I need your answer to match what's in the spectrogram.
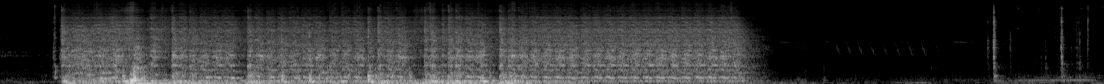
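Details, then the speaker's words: Ford Falcon XD with 351 V8, after battery replacement and pumping the throttle before starting. About seven seconds of steady cranking, turns over evenly but never fires; flooded from too much fuel, fuel smell. "I thought we had this. They give it too much fuel. Smells like it."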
